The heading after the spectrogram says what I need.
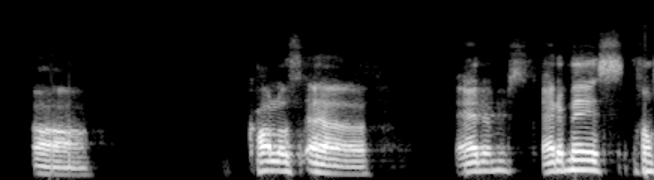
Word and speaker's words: Adames: I don't want to mispronounce his last name. Uh, Carlos Adames.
